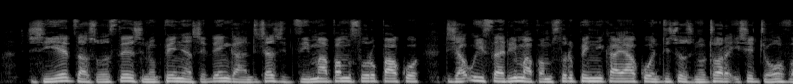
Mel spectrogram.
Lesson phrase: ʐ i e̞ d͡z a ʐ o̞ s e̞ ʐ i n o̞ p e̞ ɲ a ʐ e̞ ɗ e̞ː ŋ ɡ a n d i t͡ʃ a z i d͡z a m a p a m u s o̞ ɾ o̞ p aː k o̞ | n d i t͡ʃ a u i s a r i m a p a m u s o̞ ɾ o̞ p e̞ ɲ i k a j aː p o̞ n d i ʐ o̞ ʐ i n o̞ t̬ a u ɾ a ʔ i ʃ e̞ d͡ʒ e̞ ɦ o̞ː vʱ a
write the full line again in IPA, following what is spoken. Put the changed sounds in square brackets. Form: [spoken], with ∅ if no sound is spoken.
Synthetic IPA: ʐ i e̞ d͡z a ʐ o̞ s e̞ ʐ i n o̞ p e̞ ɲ a ʐ e̞ ɗ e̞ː ŋ ɡ a n d i t͡ʃ a [ʐ] i d͡z [i] m a p a m u s o̞ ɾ o̞ p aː k o̞ | n d i t͡ʃ a u i s a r i m a p a m u s o̞ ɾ o̞ p e̞ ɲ i k a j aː [k] o̞ n d i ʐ o̞ ʐ i n o̞ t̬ a u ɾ a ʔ i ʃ e̞ d͡ʒ e̞ ɦ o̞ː vʱ a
